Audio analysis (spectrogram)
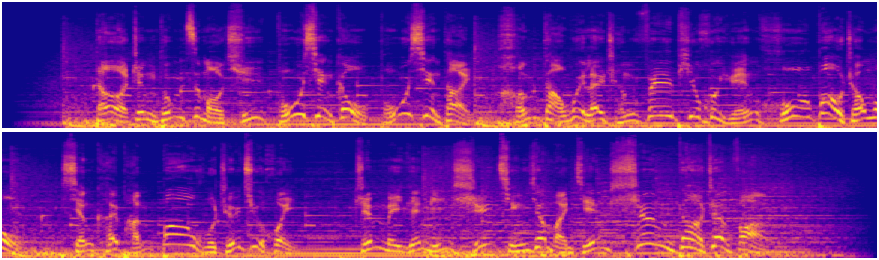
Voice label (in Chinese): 广告 大气明亮, 男; 臻美园林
